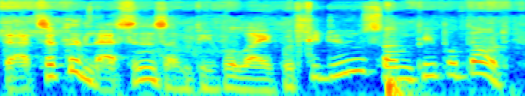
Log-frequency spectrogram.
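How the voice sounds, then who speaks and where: A man's voice: high voice, huge pitch swings, fast, creaky, background noise. A man reading aloud to children as their dad, with playful, folksy, chatty asides.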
